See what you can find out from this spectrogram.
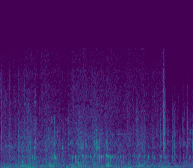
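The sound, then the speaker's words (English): A continuous wet, gurgling suction sound of a surgical vacuum drawing up significant blood from the cavity during an amphitheater surgery, entered on the medial line just above the pubis, with bubbling and slurping textures throughout, fairly loud, no voices. “As you can see, there is significant blood in the cavity. Vacuum,”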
